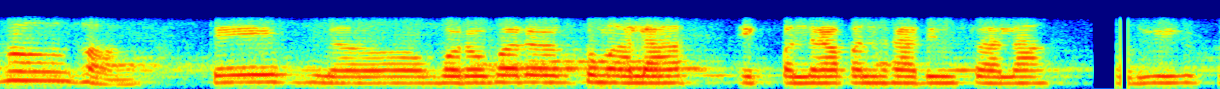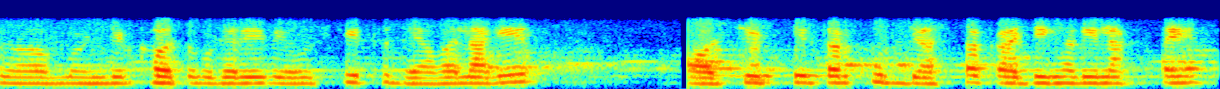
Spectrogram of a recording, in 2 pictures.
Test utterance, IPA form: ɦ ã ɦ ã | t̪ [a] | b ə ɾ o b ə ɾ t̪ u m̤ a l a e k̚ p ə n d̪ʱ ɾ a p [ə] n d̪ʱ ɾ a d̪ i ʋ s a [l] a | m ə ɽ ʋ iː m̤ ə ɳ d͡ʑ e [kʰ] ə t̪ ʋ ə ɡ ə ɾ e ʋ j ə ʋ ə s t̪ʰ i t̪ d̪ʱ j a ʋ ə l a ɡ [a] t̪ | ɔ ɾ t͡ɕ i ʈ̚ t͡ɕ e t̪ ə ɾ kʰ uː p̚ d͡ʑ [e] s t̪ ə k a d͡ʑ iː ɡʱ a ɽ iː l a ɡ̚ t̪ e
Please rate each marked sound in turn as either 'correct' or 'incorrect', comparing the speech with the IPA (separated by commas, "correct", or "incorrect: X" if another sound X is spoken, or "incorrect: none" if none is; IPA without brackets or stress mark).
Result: incorrect: e, correct, correct, correct, incorrect: e, incorrect: a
